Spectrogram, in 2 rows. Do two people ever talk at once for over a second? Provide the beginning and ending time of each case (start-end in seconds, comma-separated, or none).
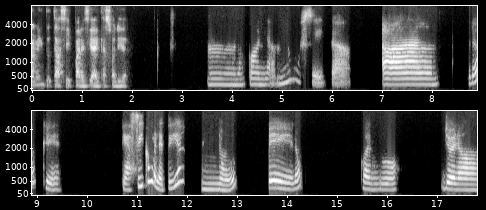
none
